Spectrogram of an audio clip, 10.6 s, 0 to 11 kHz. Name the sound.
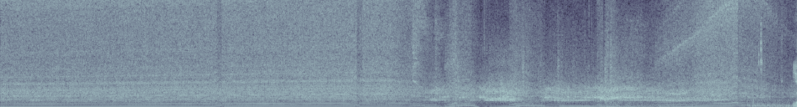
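race car tires skidding while sliding, ToCA Race Driver 2 video game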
